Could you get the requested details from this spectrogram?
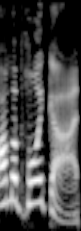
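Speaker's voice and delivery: shrill, booming, high, loud put-on Australian accent. Imitating an australian woman who plays point guard, attempted australian accent. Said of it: "I will not do an attempt at an Australian accent again".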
